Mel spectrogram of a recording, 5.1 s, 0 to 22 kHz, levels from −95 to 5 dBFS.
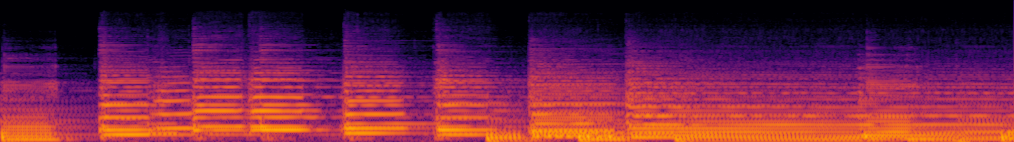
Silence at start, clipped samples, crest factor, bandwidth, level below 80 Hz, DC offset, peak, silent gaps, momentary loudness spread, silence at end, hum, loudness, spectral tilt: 0 s; under 0.1%; 14 dB; 8.2 kHz; -36 dBFS; under 0.1%; -6 dBFS; none; 5 LU; 0 s; none; -21 LUFS; -9 dB/octave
